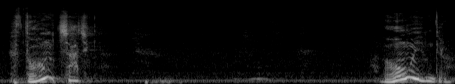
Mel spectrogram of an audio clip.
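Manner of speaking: softly, worn out and fed up; weary complaint. Acted. Suffering Job complains of his exhaustion, weary and quiet. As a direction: let the voice sink in exhaustion.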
